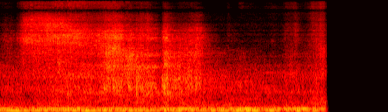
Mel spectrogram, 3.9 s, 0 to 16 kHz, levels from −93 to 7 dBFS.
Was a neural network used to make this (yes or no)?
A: yes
